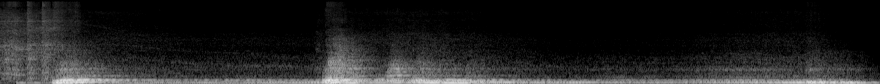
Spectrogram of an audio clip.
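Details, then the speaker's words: 2008 Subaru Impreza AWD automatic with exhaust leak at the ball flex joint; deep, loud, boomy exhaust rumble swelling with each throttle blip, too loud for a stock car. "In today's video, boys and girls, I'm going to be showing you how to remedy an exhaust issue. If your car sounds like"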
